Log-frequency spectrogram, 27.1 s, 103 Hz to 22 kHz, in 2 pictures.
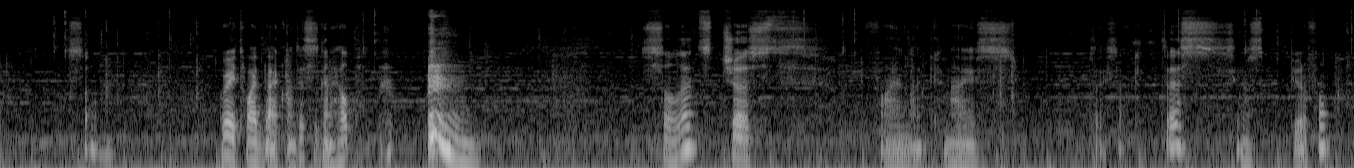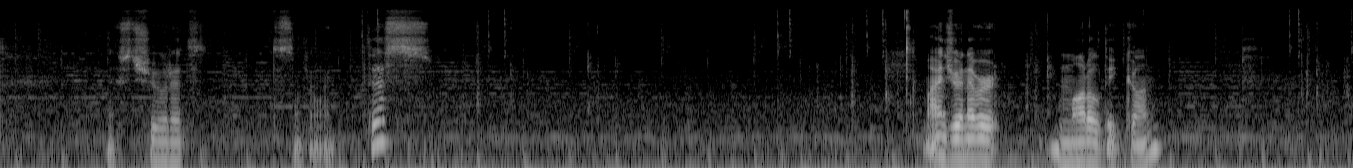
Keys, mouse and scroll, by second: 0.9 shift+middle drag, 1.2-1.5 scroll up 4, 1.7 middle click, 2.1 scroll down 1, 3.0 Tab, 3.7 right click, 5.6 a, 5.8 a, 6.3 s, 8.2 2, 8.5 right click, 9.0 g, 12.3 2, 12.5 right click, 13.4 e, 18.3 ctrl+r, 19.5 g, 22.0 ctrl+r, 23.1 g.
